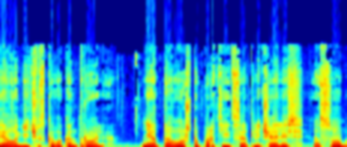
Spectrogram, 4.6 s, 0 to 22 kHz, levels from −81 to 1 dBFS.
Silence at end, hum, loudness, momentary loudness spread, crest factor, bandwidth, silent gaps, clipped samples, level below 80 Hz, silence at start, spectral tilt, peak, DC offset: 0 s; none; -10 LUFS; 5 LU; 10 dB; 16 kHz; none; 1%; -32 dBFS; 0 s; -5.5 dB/octave; 0 dBFS; 0.2%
